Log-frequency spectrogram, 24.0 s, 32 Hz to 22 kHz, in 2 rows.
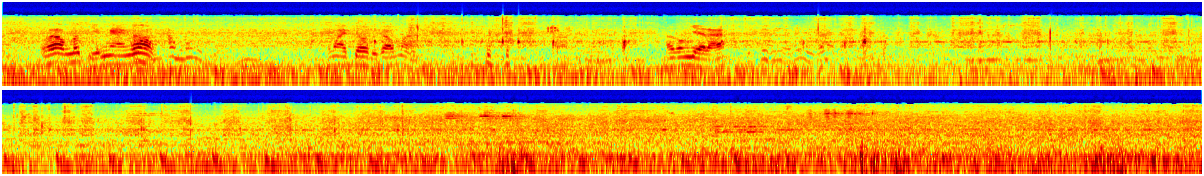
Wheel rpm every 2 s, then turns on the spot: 0, 0, 0, 0, 0, 0, 0, 0, 0, 0, 0, 0.
none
